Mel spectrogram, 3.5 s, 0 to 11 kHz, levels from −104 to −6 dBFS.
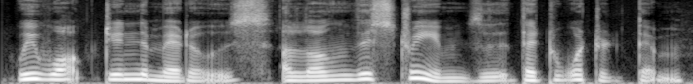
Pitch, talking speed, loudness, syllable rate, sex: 170 Hz, 190 wpm, -17 LUFS, 4.9 syllables/s, female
